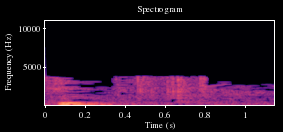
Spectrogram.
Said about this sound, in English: No, it's great to hear the pages rustling. That's what I like to hear.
